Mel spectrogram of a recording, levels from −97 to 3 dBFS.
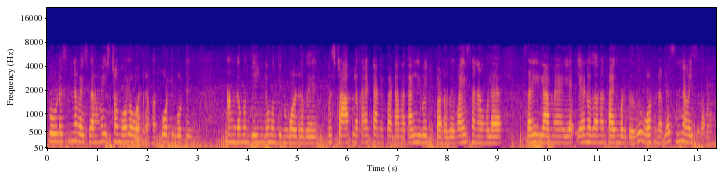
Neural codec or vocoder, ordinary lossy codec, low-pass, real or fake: codec, 44.1 kHz, 2.6 kbps, SNAC; Opus, 32 kbps; 7.2 kHz; fake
